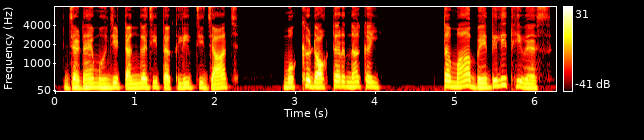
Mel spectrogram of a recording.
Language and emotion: Sindhi, sad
